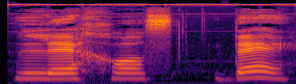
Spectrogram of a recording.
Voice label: "lejos de", Spanish

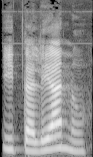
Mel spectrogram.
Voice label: "italiano", Spanish

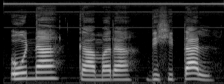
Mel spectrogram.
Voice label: una camara digital, Spanish; picture dictionary; learn spanish

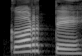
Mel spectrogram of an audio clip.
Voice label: "corte", Spanish; rules gender termination; learn spanish

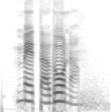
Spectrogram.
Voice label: "Metadona", Spanish

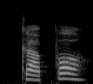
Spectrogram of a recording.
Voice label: "capo", Spanish; picture dictionary; learn spanish

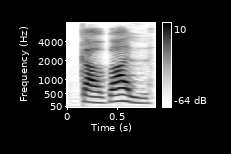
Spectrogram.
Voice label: "cabal", Spanish

